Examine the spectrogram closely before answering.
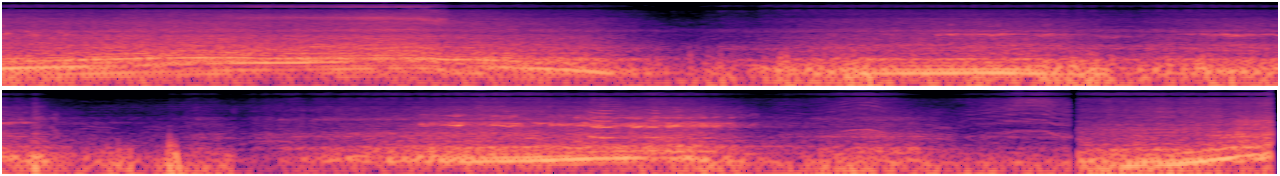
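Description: A pickup truck's engine revs hard during a burnout.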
